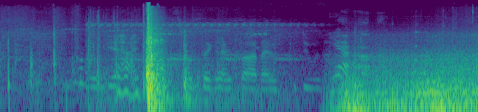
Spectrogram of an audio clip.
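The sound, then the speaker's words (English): Someone climbs into a car: a few light clicks and rustles, then a single loud, solid door slam, followed by a steady low rumble as the car runs. “We're going, getting in the car, getting ready to leave.”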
